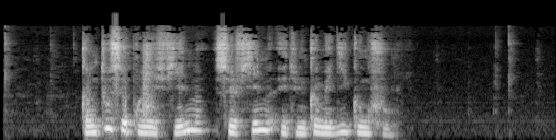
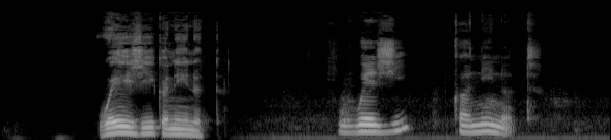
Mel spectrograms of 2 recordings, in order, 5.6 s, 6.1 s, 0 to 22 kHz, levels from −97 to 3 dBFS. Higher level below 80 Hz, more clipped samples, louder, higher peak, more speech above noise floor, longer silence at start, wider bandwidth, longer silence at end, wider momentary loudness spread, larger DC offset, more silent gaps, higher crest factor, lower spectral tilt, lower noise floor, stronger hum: first, -54 dBFS vs -72 dBFS; neither; first, -13 LUFS vs -37 LUFS; first, 0 dBFS vs -20 dBFS; first, 52 dB vs 48 dB; second, 0.05 s vs 1 s; second, 14.5 kHz vs 16 kHz; first, 1.6 s vs 0.75 s; second, 9 LU vs 18 LU; neither; neither; about the same, 16 dB vs 18 dB; second, -4.5 dB/octave vs -6 dB/octave; second, -65 dBFS vs -84 dBFS; neither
